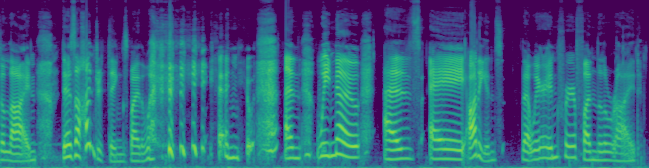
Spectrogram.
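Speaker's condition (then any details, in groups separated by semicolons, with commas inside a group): No condition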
